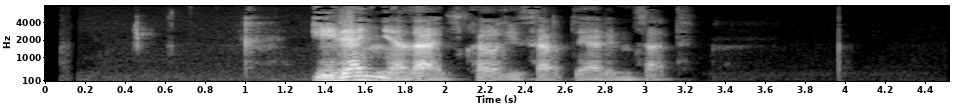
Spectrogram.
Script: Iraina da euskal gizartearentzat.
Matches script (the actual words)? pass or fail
pass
